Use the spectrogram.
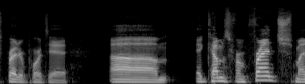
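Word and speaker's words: prêt-à-porter: word pred up so we were saying pret-a-porter but it's not a Forte yeah it's pretty port a it comes from French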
